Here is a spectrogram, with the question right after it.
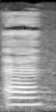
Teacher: حمزہ فتح ا کی ساؤنڈ ہونی چاہیے, آ کی ساؤنڈ نہیں ہونی چاہیے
